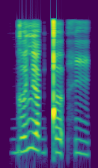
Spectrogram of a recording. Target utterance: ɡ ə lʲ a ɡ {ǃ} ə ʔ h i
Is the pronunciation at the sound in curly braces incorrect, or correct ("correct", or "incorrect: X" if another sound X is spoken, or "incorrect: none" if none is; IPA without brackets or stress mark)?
correct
